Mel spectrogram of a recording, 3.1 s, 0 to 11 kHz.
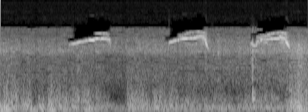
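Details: Nest-cam recording from a bald eagle nest in southwest Florida, 23 February 2024, late night: three thin, squeaky whistles, each rising then bending down, spaced about a second apart, with strong low wind rumble underneath.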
